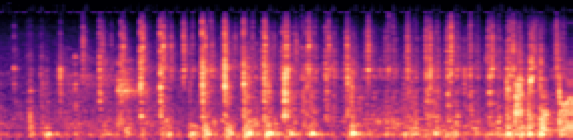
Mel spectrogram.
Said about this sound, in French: il va falloir que je coupe la ficelle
